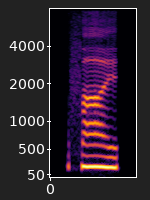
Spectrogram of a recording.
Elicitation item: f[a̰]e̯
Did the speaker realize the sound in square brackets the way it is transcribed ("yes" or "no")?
no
